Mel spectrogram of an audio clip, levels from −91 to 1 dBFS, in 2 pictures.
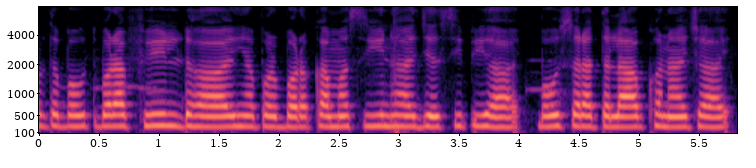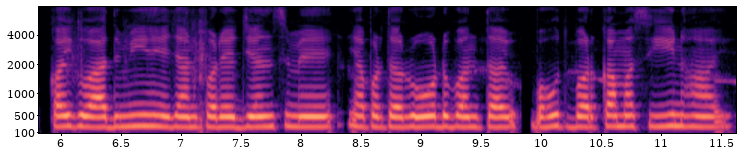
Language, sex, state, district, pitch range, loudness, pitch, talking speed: Bajjika, female, Bihar, Vaishali, 235-250 Hz, -24 LUFS, 245 Hz, 175 wpm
